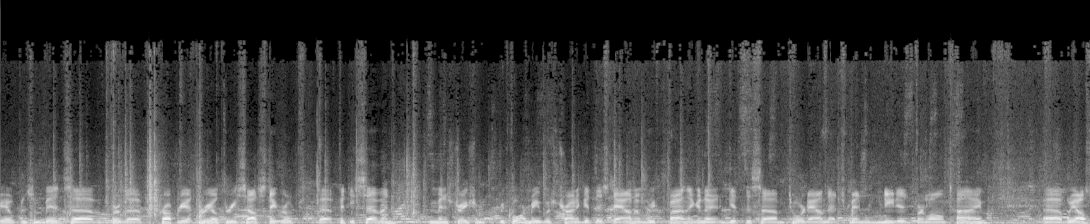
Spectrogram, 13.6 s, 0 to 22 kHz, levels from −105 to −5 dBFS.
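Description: From the start to about 7.44 s, the audio sounds dull and muffled. The top end falls away gradually. By 10 kHz it sits about 8 dB below the level at 1 kHz. This is de-emphasis applied wrongly. A treble-cut curve meant to reverse pre-emphasis was used on material that never had that boost, or the cut was applied a second time. The slope is smooth, not a sharp filter edge. After 7.44 s the brightness returns.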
